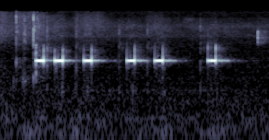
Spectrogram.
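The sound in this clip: A telephone number being dialed: six short, clear keypad tones in an uneven rhythm, then one fainter, higher beep, all fairly quiet.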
